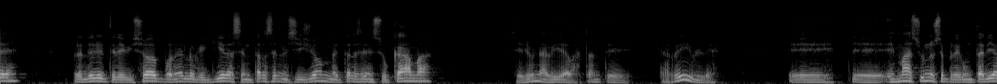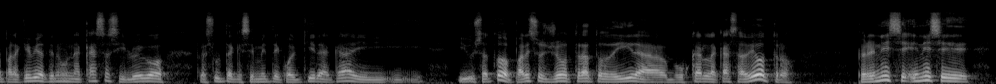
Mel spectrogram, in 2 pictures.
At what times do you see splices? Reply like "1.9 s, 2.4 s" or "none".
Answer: none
